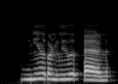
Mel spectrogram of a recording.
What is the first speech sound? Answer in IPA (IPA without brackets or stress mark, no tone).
bʲ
